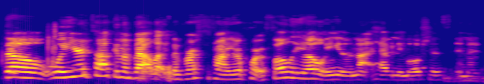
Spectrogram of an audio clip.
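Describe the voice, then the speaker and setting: A woman's voice: mid-range voice, fast talker, bright, forceful tone. A woman hosting a casual chat, asking long rambling questions full of fillers. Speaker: host.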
